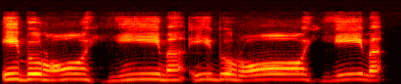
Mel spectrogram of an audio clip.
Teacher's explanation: रा पे खड़ी जबर है, रा को हैवी भी पढ़ेंगे, 2 हरकत खींचेंगे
